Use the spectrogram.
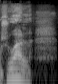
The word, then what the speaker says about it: joual: On dit joual parce que c'était la prononciation, pardon, de cheval.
